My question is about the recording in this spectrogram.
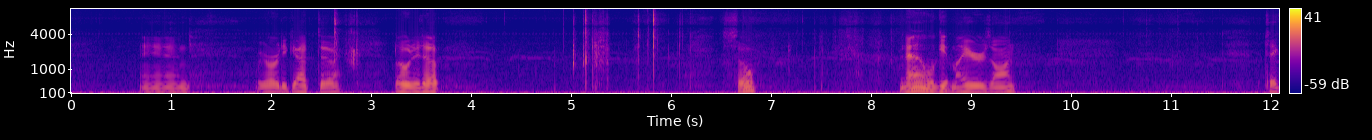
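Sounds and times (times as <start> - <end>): pistol clicks: 4.9 - 6.2.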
